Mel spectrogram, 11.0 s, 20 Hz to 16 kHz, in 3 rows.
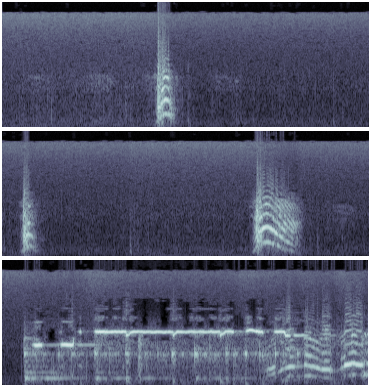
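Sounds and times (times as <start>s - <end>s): faint steady hiss: 0.0s - 11.0s
dog barking: 1.5s - 1.9s, 3.8s - 4.2s, 6.2s - 6.7s.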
